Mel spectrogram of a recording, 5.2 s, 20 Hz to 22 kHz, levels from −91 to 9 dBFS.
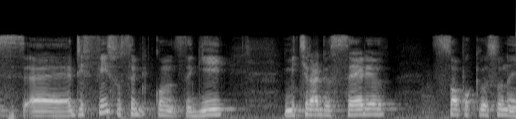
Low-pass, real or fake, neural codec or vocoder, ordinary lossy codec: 7.2 kHz; real; none; MP3, 64 kbps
